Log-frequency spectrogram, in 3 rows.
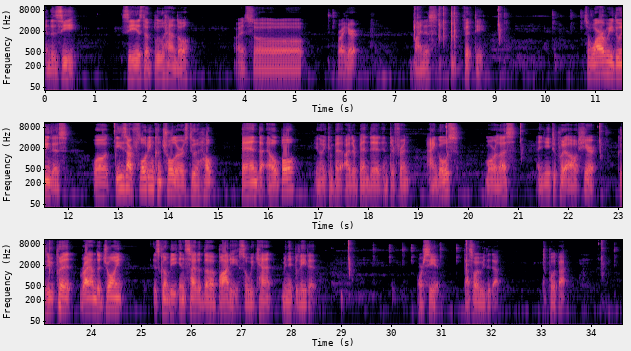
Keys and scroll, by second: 7.2 -, 8.0 Return.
